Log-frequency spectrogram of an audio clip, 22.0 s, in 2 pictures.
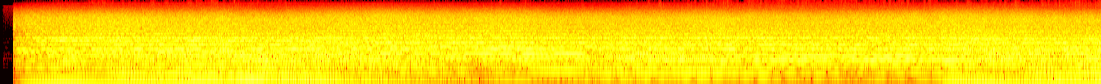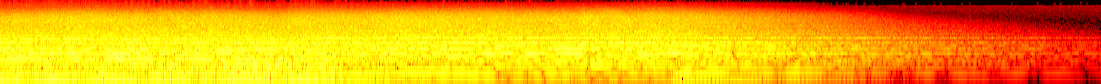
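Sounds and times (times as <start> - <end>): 
synth pad: 0.2 - 19.9.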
